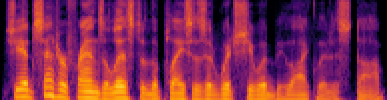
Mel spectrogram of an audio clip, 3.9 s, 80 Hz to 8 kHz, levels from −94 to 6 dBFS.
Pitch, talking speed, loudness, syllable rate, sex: 115 Hz, 280 wpm, -18 LUFS, 5.6 syllables/s, male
